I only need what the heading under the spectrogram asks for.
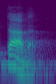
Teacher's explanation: C'est comme quand je dis Taba. Taba avec Ta, qui est lu de façon très légère. On ne dit pas Ta, on dit Taba.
